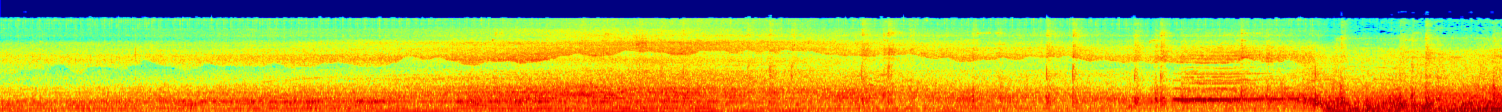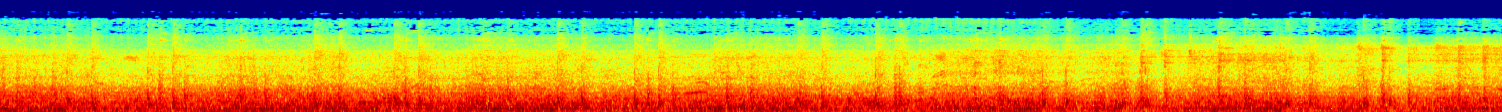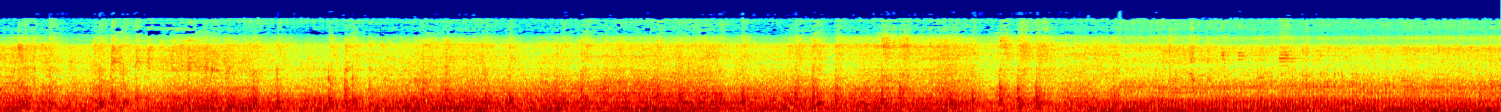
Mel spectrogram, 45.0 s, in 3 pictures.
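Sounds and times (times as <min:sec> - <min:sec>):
train wheels clattering over rail joints: 0:00.0 - 0:42.0.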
